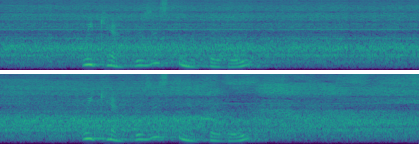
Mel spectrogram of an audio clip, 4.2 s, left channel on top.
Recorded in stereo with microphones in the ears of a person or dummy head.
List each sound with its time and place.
0.8 s a woman speaking: centre (ahead or behind), 1.9 m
